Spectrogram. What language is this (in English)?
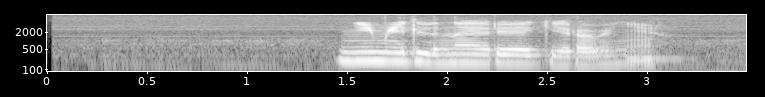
Russian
